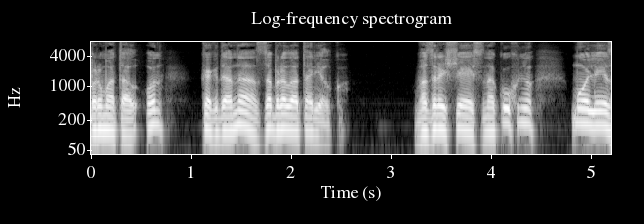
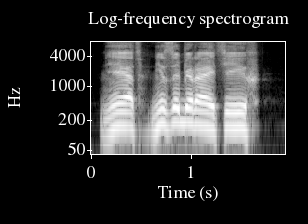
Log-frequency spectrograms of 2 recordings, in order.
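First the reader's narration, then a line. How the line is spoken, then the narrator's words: Through gritted teeth. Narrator (Russian): сказал он сквозь зубы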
